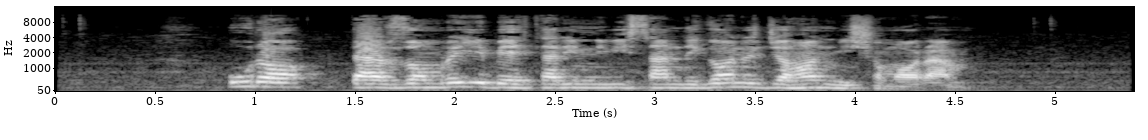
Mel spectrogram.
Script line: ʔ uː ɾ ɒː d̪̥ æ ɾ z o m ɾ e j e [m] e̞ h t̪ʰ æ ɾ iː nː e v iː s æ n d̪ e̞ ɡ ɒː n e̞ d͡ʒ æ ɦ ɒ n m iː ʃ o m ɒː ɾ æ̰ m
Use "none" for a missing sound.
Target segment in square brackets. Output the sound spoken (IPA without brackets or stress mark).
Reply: b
